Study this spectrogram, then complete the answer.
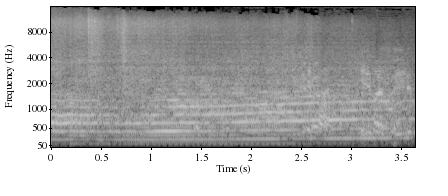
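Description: A race car at a hill climb race in Hébecrevon: a loud, close high-pitched engine wail passing by, with tires squealing, while a commentator talks over it.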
